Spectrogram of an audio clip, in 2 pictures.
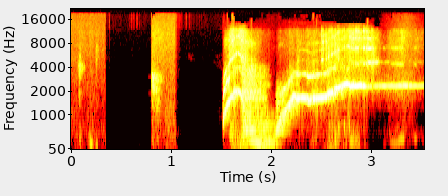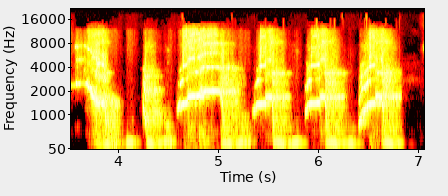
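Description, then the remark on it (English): A voice imitates a bull elk bugle: a rising, sustained high-pitched squeal, then a rapid run of about seven throaty, grunting chuckles, loud and alone without other talk. “I said, and then let me guess, after about 20, 30 minutes, the bull started responding like this.”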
